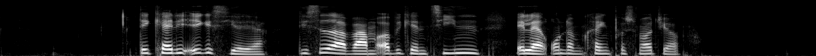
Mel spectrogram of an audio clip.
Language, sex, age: Danish, female, 31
